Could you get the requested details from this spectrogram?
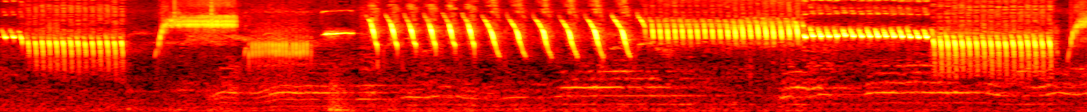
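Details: Canary in loud, persistent song, played as a lure to stimulate lazy canaries to sing: long steady whistled trills, a run of rapid descending notes, buzzy rolls and bright high tours that switch abruptly from one phrase to the next.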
